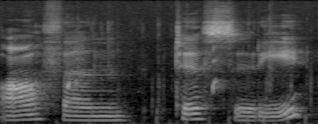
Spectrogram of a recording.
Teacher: for authenticity, we stress on the T syllable. So third to last syllable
